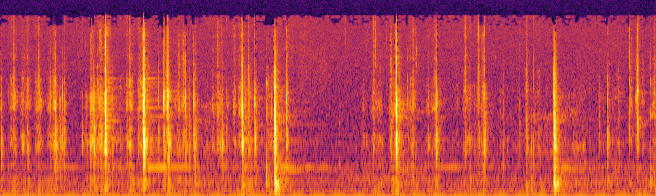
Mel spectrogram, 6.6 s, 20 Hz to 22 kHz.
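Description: Long nails and fingertips tap the translucent plastic keycaps of a rainbow-lit plastic backlit mechanical keyboard in uneven bursts, giving about nineteen quick, bright clicks that die away almost instantly. The clacks have a ringing tone near 1.1 kHz, over a faint low hum and short quiet gaps between flurries.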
